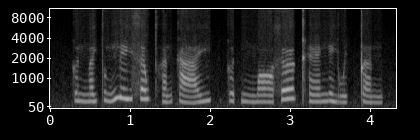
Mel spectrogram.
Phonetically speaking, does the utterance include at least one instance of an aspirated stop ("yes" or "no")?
yes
